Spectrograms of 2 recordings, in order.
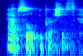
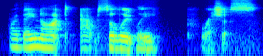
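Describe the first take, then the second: First: Whispered echo. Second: Said in the usual way. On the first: Real, not acted. Repeating her praise of the gnome chart, whispered. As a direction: whisper "Absolutely precious" softly as an echo.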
